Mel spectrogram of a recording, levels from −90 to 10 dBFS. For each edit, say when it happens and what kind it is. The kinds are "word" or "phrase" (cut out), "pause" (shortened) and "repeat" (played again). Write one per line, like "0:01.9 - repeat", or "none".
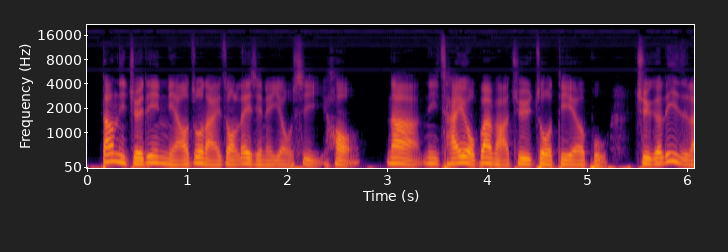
0:02.9 - pause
